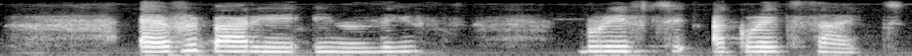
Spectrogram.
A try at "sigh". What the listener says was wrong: Not sight, but sigh. A great sigh.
